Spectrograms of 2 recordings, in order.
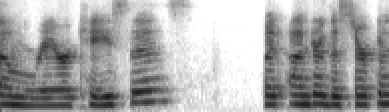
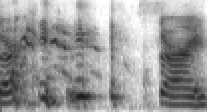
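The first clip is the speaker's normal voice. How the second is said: very high, swooping voice through laughter; 9 semitones higher than usual. Apologizing for laughing during a meeting, laughing while talking. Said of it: "I'm laughing at my husband in the apron".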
